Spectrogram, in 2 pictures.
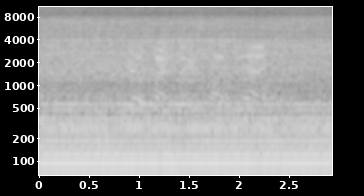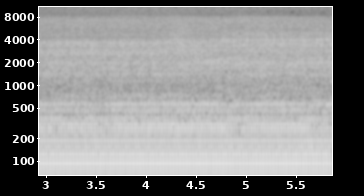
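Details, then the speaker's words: Apache diesel generator with no glow plugs, in freezing weather, after being reassembled and heat put on it, its needle likely stuck or iced up: even chug at about 200 beats a minute, steady and unbroken; normal idle. "there we are running just fine so I ran this out of fuel I'm pretty sure that needle stuck is iced up I also put some heat on it fine now"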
